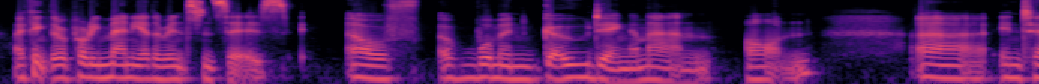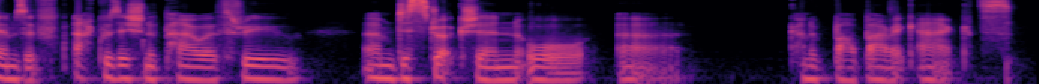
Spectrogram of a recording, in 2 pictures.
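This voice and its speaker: Speaking fairly slowly with fairly even intonation, a woman with a Welsh accent has a very deep, low-pitched voice. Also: very clean recording, silent background. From Wales, Aberystwyth. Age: 50s. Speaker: professor. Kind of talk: interview.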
